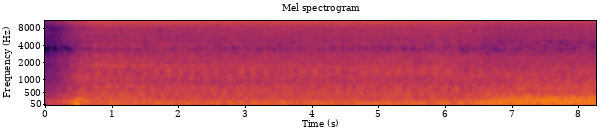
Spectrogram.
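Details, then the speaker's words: 2011 Chevy Silverado 5.3L, 126,000 km, hard start after sitting 8 hours, valve cover with built-in PCV recently replaced; uneven low idle with shudder and faint ticking about three per second after knocking on startup, cause unknown: rough idle with ticking. "And there's that lovely clicking noise. So yeah, that's what it is doing, and I'm not entirely sure what the hell it is."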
